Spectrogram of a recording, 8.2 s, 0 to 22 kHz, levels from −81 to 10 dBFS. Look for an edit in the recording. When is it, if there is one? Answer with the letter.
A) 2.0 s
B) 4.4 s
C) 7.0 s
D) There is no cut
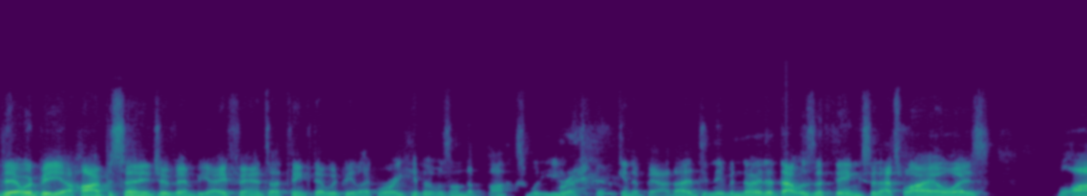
D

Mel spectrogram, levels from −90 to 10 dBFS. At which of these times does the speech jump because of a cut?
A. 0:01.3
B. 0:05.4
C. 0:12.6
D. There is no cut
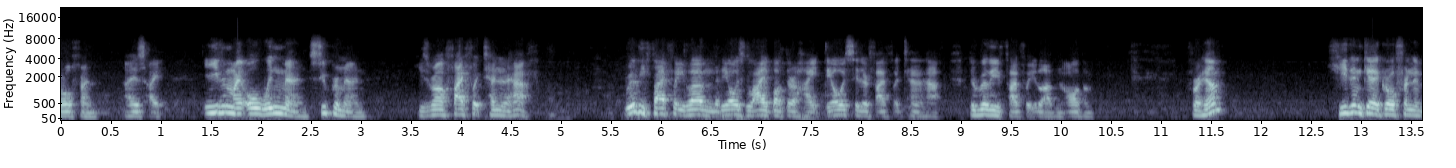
A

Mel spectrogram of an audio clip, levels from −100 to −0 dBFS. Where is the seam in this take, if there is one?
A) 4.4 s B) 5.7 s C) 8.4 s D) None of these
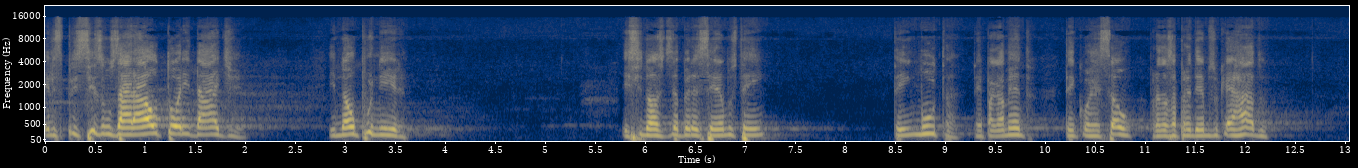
B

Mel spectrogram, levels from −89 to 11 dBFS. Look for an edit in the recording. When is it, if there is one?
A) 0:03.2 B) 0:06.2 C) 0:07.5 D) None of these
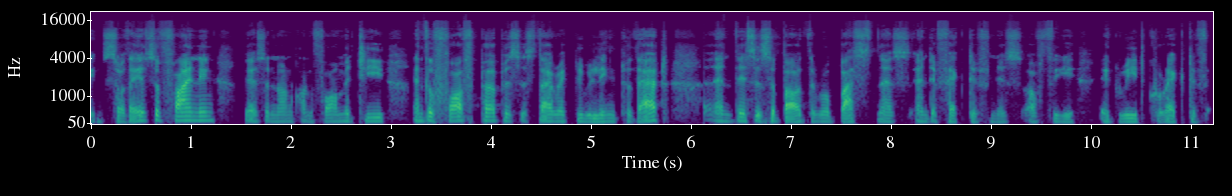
A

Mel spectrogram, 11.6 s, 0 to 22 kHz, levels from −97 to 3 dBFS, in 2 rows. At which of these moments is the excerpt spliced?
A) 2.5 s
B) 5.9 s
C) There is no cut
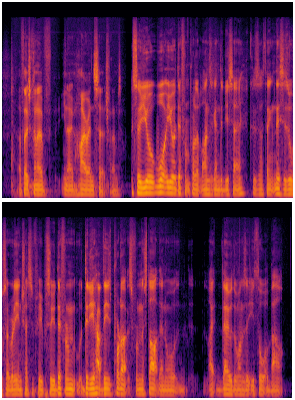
A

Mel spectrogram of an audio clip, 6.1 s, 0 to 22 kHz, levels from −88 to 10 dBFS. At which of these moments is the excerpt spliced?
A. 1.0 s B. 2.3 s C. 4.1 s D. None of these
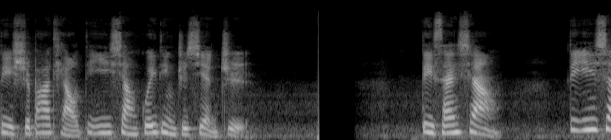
C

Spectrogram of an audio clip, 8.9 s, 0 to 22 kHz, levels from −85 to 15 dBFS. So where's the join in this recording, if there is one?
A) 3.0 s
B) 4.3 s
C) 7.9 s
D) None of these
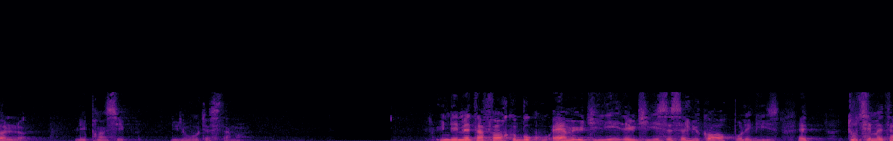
C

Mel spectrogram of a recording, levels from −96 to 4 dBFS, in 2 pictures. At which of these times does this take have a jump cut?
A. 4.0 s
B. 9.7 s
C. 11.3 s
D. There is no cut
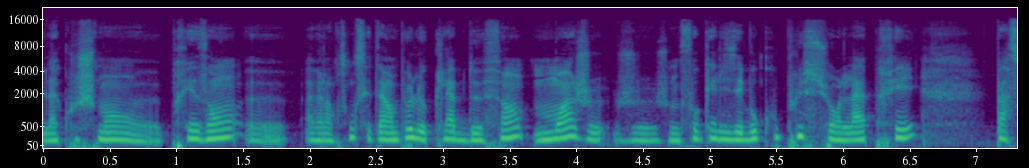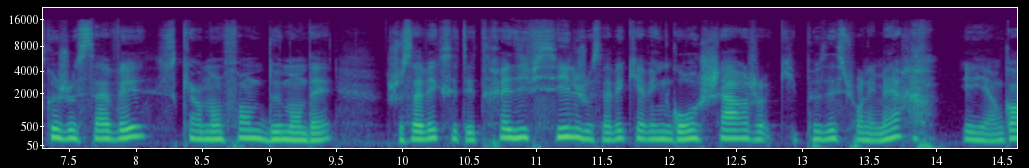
C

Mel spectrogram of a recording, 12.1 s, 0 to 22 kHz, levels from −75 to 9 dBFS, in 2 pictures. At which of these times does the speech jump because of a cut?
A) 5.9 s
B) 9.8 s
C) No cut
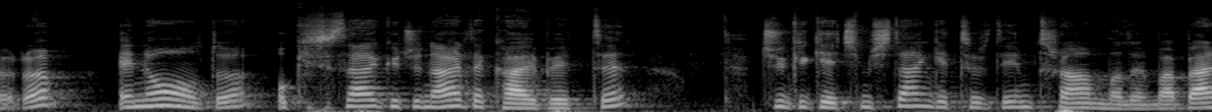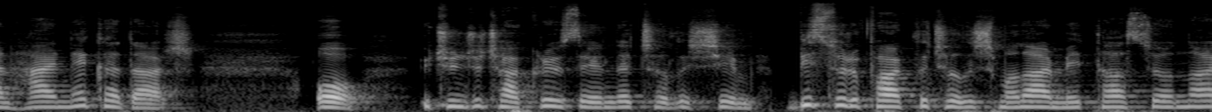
B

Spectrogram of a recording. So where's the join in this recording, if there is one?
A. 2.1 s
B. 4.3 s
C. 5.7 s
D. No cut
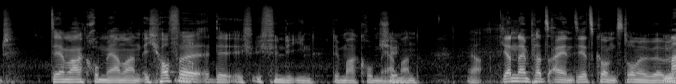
A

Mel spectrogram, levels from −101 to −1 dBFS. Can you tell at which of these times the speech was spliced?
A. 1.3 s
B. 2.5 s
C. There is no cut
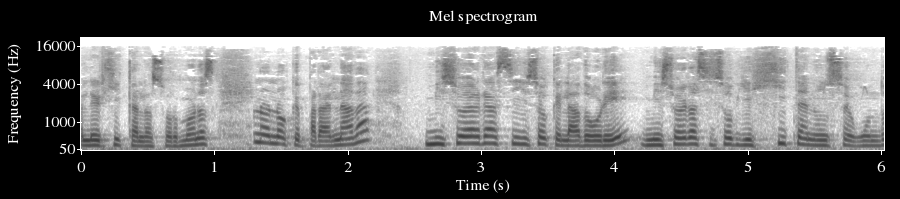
A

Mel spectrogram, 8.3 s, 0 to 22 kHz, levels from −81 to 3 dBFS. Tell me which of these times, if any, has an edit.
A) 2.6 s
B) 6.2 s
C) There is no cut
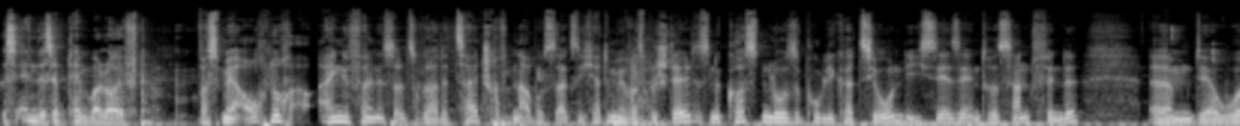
C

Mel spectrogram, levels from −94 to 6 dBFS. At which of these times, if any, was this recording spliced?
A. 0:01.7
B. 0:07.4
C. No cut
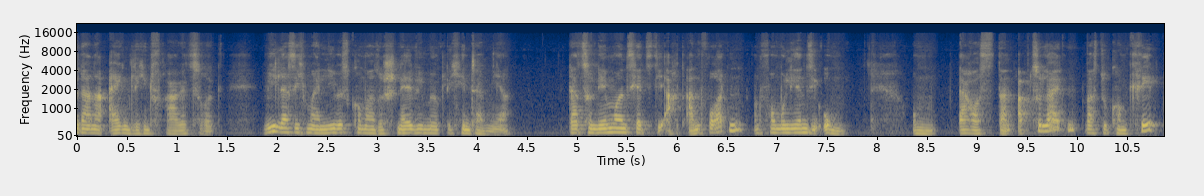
C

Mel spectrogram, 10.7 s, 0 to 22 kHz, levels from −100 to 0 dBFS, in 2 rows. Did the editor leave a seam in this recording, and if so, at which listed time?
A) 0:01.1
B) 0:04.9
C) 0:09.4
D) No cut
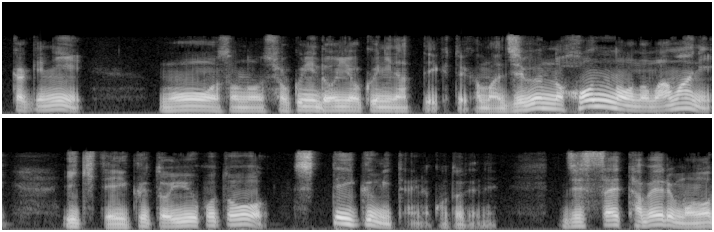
C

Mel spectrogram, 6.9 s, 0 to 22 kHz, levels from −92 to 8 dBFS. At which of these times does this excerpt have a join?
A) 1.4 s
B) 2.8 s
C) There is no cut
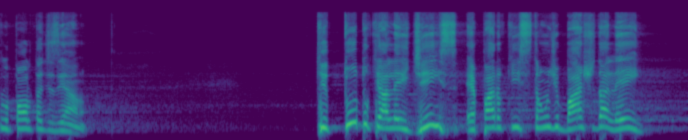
C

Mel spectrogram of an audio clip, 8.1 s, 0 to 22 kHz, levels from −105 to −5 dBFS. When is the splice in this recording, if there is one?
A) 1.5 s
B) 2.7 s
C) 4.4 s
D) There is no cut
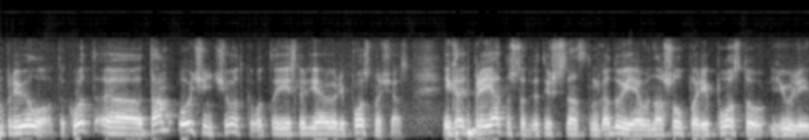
B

